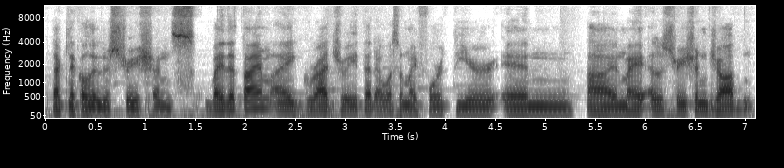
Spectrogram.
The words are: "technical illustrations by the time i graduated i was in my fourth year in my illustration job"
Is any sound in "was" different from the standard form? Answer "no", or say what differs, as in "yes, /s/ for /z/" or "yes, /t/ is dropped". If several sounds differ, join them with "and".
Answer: yes, /s/ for /z/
